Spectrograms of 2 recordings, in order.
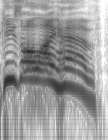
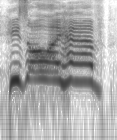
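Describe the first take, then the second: First: High, loud desperate wail; desperate cry. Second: High, pleading wail; pleading cry. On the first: Boy begging the gunman to spare his friend, loud desperate wail. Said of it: "He's like". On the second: Boy begging the gunman to spare his friend, high wail. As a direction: beg for your friend's life. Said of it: "He said something like". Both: Retold or imitated.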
